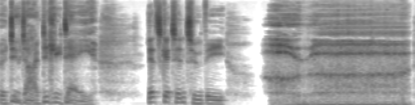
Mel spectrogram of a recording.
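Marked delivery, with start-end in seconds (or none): 3.5-5.5 very deep demonic growl; horror-game demon voice announcing the game; monster voice. Acted. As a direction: drop into a demon's voice.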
